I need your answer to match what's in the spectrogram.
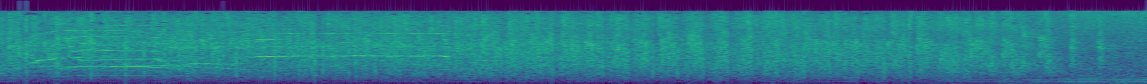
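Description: Steady audience applause fills the whole stretch, a dense wash of many hands clapping at an even loudness, with a few whistles and cheers rising over it near the start.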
